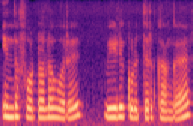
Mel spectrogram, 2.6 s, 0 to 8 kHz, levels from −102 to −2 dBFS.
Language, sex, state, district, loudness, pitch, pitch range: Tamil, female, Tamil Nadu, Nilgiris, -16 LUFS, 220 Hz, 205-235 Hz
